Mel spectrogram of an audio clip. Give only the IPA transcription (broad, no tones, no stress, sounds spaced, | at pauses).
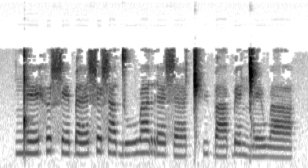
ŋ͡ǃ ɛ h ə ɬ ɛ ɓ æ ɬ ə ɬ a d u w a r æ ɬ æ ǁʰ y ɓ a ɓ ɛ ŋ͡ǁ ɛ w a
